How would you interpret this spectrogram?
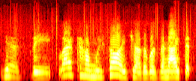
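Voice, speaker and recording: A woman playing a gentle, forgiving, uneasy former sweetheart in a refined, hesitant 1940s radio drama style. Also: fairly high pitch, fairly quick, natural voice. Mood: tender. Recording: dull vintage 1940s radio recording.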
